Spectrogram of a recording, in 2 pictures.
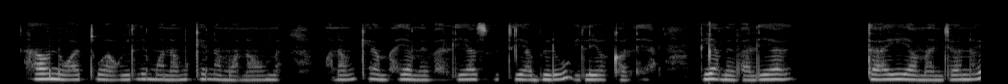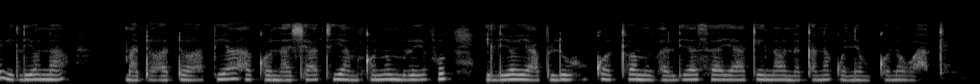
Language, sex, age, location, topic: Swahili, female, 25-35, Nakuru, government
